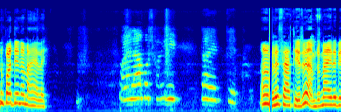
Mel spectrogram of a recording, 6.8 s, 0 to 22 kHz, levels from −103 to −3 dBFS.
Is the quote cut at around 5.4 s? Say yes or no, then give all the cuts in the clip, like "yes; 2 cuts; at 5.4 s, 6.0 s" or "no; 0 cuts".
yes; 1 cut; at 5.4 s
